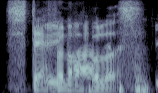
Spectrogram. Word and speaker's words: Stephanopoulos: Stephanopoulos.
